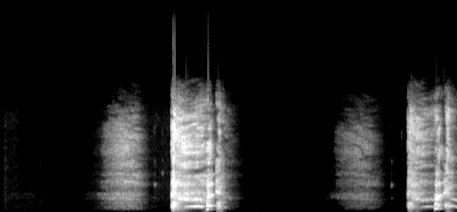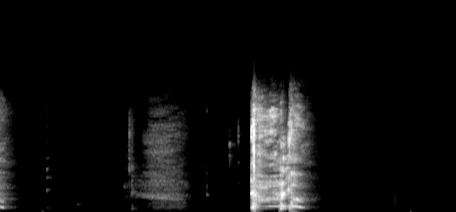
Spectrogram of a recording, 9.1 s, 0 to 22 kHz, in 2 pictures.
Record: {"three_cough_length": "9.1 s", "three_cough_amplitude": 31679, "three_cough_signal_mean_std_ratio": 0.28, "survey_phase": "beta (2021-08-13 to 2022-03-07)", "age": "18-44", "gender": "Female", "wearing_mask": "No", "symptom_none": true, "smoker_status": "Never smoked", "respiratory_condition_asthma": false, "respiratory_condition_other": false, "recruitment_source": "REACT", "submission_delay": "1 day", "covid_test_result": "Negative", "covid_test_method": "RT-qPCR"}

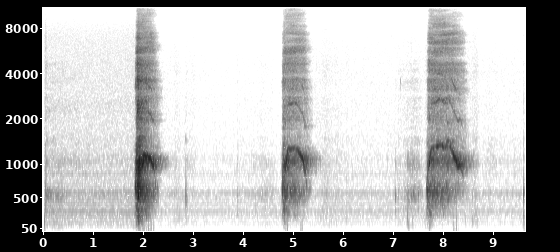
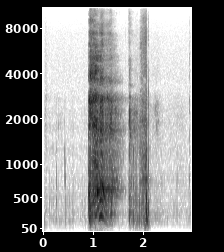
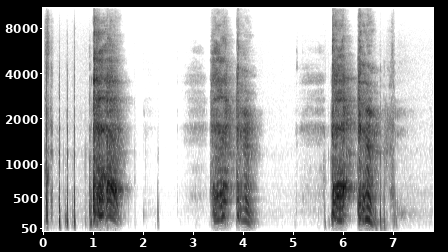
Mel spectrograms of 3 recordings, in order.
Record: {"exhalation_length": "9.7 s", "exhalation_amplitude": 22604, "exhalation_signal_mean_std_ratio": 0.28, "cough_length": "3.0 s", "cough_amplitude": 29750, "cough_signal_mean_std_ratio": 0.35, "three_cough_length": "7.8 s", "three_cough_amplitude": 29763, "three_cough_signal_mean_std_ratio": 0.4, "survey_phase": "beta (2021-08-13 to 2022-03-07)", "age": "45-64", "gender": "Male", "wearing_mask": "No", "symptom_none": true, "smoker_status": "Never smoked", "respiratory_condition_asthma": false, "respiratory_condition_other": false, "recruitment_source": "REACT", "submission_delay": "4 days", "covid_test_result": "Negative", "covid_test_method": "RT-qPCR", "influenza_a_test_result": "Unknown/Void", "influenza_b_test_result": "Unknown/Void"}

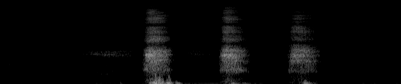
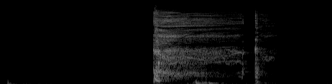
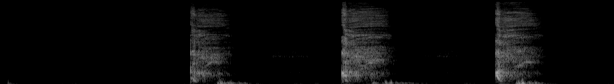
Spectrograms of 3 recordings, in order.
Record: {"exhalation_length": "4.0 s", "exhalation_amplitude": 3086, "exhalation_signal_mean_std_ratio": 0.36, "cough_length": "3.3 s", "cough_amplitude": 3292, "cough_signal_mean_std_ratio": 0.41, "three_cough_length": "6.1 s", "three_cough_amplitude": 6725, "three_cough_signal_mean_std_ratio": 0.34, "survey_phase": "beta (2021-08-13 to 2022-03-07)", "age": "45-64", "gender": "Female", "wearing_mask": "No", "symptom_cough_any": true, "symptom_runny_or_blocked_nose": true, "symptom_shortness_of_breath": true, "symptom_fatigue": true, "symptom_fever_high_temperature": true, "symptom_headache": true, "symptom_onset": "5 days", "smoker_status": "Ex-smoker", "respiratory_condition_asthma": false, "respiratory_condition_other": false, "recruitment_source": "Test and Trace", "submission_delay": "3 days", "covid_test_method": "RT-qPCR"}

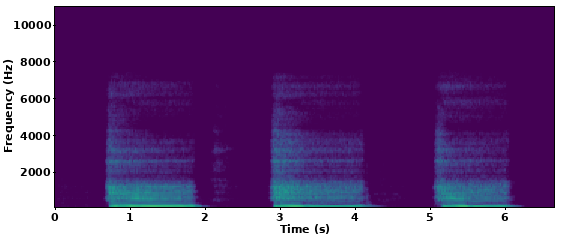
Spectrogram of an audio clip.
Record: {"exhalation_length": "6.7 s", "exhalation_amplitude": 16653, "exhalation_signal_mean_std_ratio": 0.74, "survey_phase": "beta (2021-08-13 to 2022-03-07)", "age": "45-64", "gender": "Male", "wearing_mask": "No", "symptom_none": true, "smoker_status": "Ex-smoker", "respiratory_condition_asthma": false, "respiratory_condition_other": false, "recruitment_source": "REACT", "submission_delay": "2 days", "covid_test_result": "Negative", "covid_test_method": "RT-qPCR"}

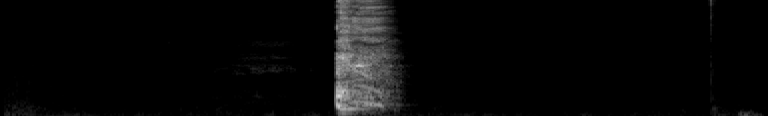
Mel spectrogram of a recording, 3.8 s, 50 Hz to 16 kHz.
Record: {"cough_length": "3.8 s", "cough_amplitude": 32768, "cough_signal_mean_std_ratio": 0.19, "survey_phase": "beta (2021-08-13 to 2022-03-07)", "age": "18-44", "gender": "Female", "wearing_mask": "No", "symptom_none": true, "smoker_status": "Current smoker (1 to 10 cigarettes per day)", "respiratory_condition_asthma": false, "respiratory_condition_other": false, "recruitment_source": "REACT", "submission_delay": "3 days", "covid_test_result": "Negative", "covid_test_method": "RT-qPCR", "influenza_a_test_result": "Negative", "influenza_b_test_result": "Negative"}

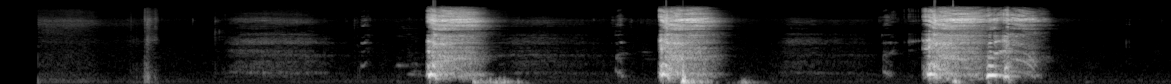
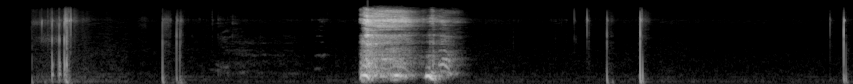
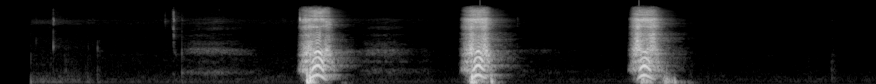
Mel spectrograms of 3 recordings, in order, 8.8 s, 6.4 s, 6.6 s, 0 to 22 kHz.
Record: {"three_cough_length": "8.8 s", "three_cough_amplitude": 32768, "three_cough_signal_mean_std_ratio": 0.33, "cough_length": "6.4 s", "cough_amplitude": 32768, "cough_signal_mean_std_ratio": 0.23, "exhalation_length": "6.6 s", "exhalation_amplitude": 32767, "exhalation_signal_mean_std_ratio": 0.24, "survey_phase": "beta (2021-08-13 to 2022-03-07)", "age": "18-44", "gender": "Female", "wearing_mask": "No", "symptom_cough_any": true, "symptom_sore_throat": true, "symptom_loss_of_taste": true, "smoker_status": "Ex-smoker", "respiratory_condition_asthma": false, "respiratory_condition_other": false, "recruitment_source": "Test and Trace", "submission_delay": "2 days", "covid_test_result": "Positive", "covid_test_method": "RT-qPCR", "covid_ct_value": 18.3, "covid_ct_gene": "ORF1ab gene", "covid_ct_mean": 18.3, "covid_viral_load": "960000 copies/ml", "covid_viral_load_category": "Low viral load (10K-1M copies/ml)"}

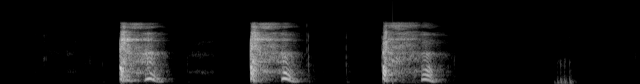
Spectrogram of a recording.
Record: {"three_cough_length": "6.4 s", "three_cough_amplitude": 29628, "three_cough_signal_mean_std_ratio": 0.32, "survey_phase": "beta (2021-08-13 to 2022-03-07)", "age": "65+", "gender": "Female", "wearing_mask": "No", "symptom_none": true, "smoker_status": "Never smoked", "respiratory_condition_asthma": false, "respiratory_condition_other": true, "recruitment_source": "REACT", "submission_delay": "2 days", "covid_test_result": "Negative", "covid_test_method": "RT-qPCR", "influenza_a_test_result": "Unknown/Void", "influenza_b_test_result": "Unknown/Void"}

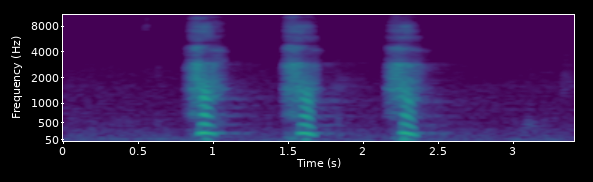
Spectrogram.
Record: {"exhalation_length": "3.4 s", "exhalation_amplitude": 4274, "exhalation_signal_mean_std_ratio": 0.35, "survey_phase": "alpha (2021-03-01 to 2021-08-12)", "age": "45-64", "gender": "Female", "wearing_mask": "No", "symptom_cough_any": true, "symptom_fatigue": true, "symptom_headache": true, "symptom_change_to_sense_of_smell_or_taste": true, "smoker_status": "Never smoked", "respiratory_condition_asthma": false, "respiratory_condition_other": false, "recruitment_source": "Test and Trace", "submission_delay": "2 days", "covid_test_result": "Positive", "covid_test_method": "RT-qPCR", "covid_ct_value": 28.5, "covid_ct_gene": "ORF1ab gene", "covid_ct_mean": 28.8, "covid_viral_load": "360 copies/ml", "covid_viral_load_category": "Minimal viral load (< 10K copies/ml)"}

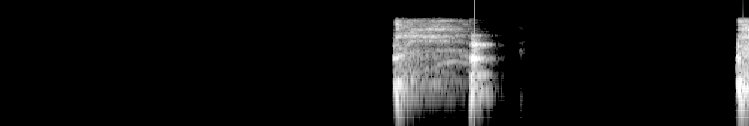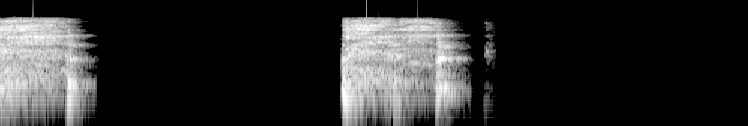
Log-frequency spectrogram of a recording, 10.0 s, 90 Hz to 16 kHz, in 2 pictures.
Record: {"three_cough_length": "10.0 s", "three_cough_amplitude": 28309, "three_cough_signal_mean_std_ratio": 0.3, "survey_phase": "beta (2021-08-13 to 2022-03-07)", "age": "65+", "gender": "Male", "wearing_mask": "No", "symptom_cough_any": true, "symptom_runny_or_blocked_nose": true, "smoker_status": "Ex-smoker", "respiratory_condition_asthma": false, "respiratory_condition_other": false, "recruitment_source": "REACT", "submission_delay": "0 days", "covid_test_result": "Negative", "covid_test_method": "RT-qPCR"}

